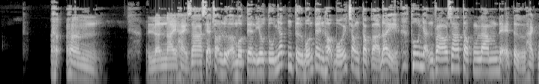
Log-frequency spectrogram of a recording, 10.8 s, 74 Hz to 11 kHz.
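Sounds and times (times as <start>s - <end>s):
person clearing throat: 1.0s - 1.9s
speech: 1.0s - 2.0s, 2.9s - 10.7s.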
